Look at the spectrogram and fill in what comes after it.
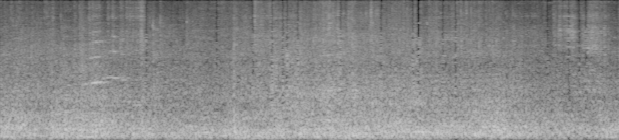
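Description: Empty autorack freight cars rolling past close by: a steady noise of steel wheels running on the rails.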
